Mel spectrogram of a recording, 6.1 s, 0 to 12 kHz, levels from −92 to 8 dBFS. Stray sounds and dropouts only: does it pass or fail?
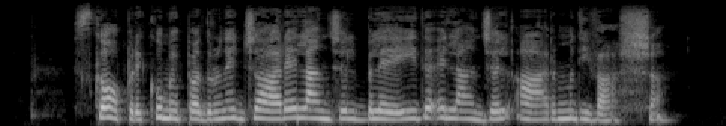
pass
